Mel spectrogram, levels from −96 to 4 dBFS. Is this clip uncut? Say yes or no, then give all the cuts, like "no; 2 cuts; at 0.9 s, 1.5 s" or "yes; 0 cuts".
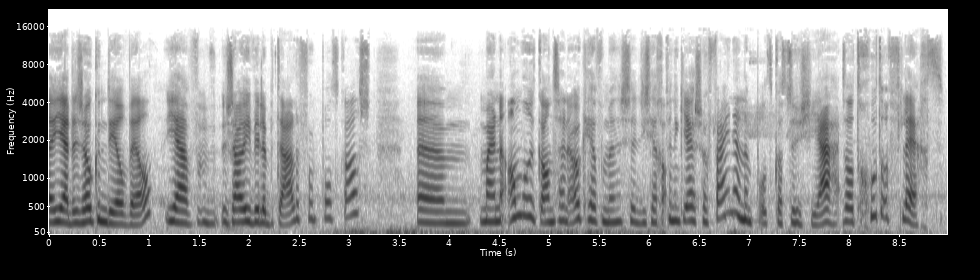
no; 3 cuts; at 1.1 s, 6.2 s, 7.9 s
